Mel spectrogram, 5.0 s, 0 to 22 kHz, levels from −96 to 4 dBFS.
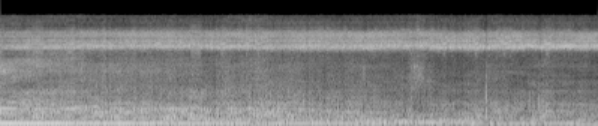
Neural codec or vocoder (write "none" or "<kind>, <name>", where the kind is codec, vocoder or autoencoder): codec, SNAC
